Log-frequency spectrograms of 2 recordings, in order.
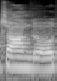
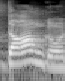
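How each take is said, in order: First: The word begins with a J sound. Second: The word begins with a D sound. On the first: The speaker calls it wrong. "not Jongo" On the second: The speaker calls it right. "it's Dongo"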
